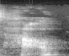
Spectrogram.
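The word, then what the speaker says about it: 好: The second character in our word ni hao, the second character here is hao. Hao has a third tone.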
